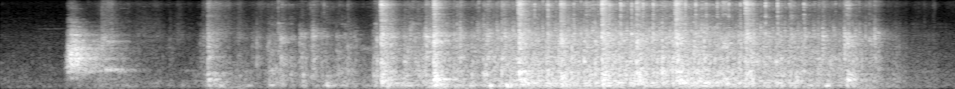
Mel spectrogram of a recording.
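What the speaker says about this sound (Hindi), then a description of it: "उस तरह से हमें इस पर पूरे यहाँ तक सिलाई लगा लेंगे।" A sewing machine stitches a zipper onto a lehenga blouse: a short burst, then a brief whirring run and a longer steady stretch of rapid mechanical stitching, close and fairly loud.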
